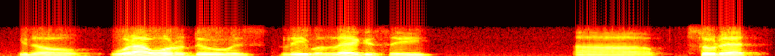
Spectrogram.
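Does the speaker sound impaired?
No.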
